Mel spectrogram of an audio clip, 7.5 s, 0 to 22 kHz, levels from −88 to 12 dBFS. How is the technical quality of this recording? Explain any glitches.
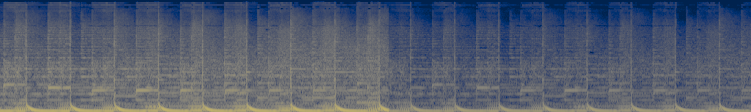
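Nothing in the recording stood out as a technical problem on listening, so there are no glitches to explain.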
